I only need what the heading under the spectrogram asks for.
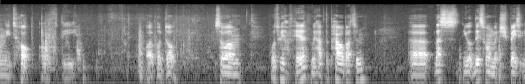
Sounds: speech

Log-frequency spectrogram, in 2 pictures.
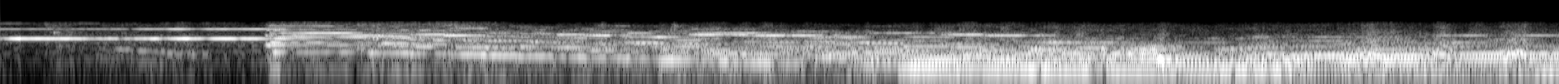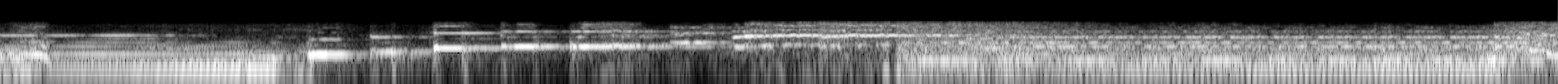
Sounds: playing hammond organ, hammond organ, organ

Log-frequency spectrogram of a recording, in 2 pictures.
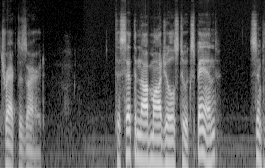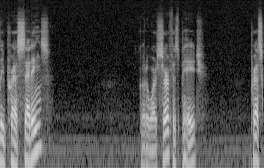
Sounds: speech

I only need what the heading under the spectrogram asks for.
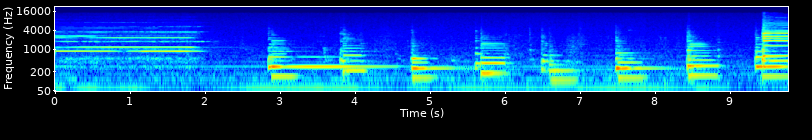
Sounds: music, musical instrument, fiddle

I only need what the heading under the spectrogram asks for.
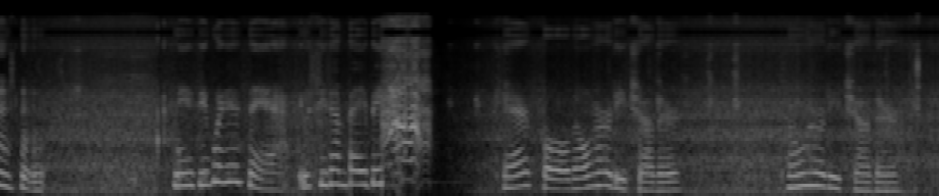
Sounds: speech, animal

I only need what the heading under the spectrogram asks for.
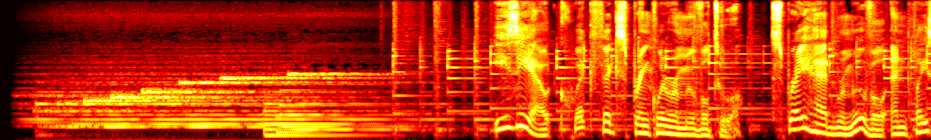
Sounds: speech, music

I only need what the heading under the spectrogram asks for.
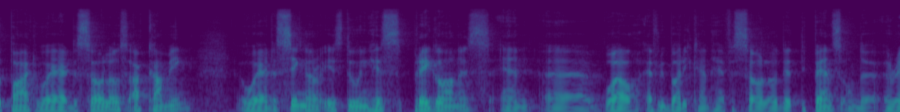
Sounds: speech

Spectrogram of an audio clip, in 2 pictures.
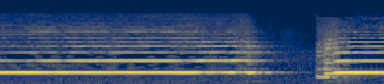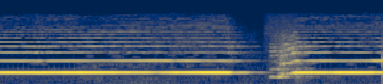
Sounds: shofar, wind instrument

